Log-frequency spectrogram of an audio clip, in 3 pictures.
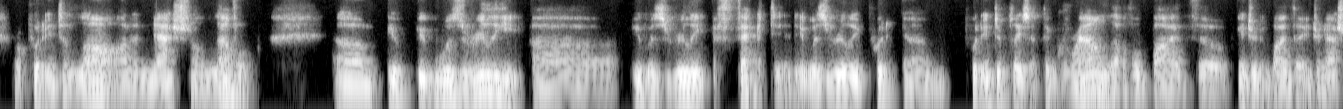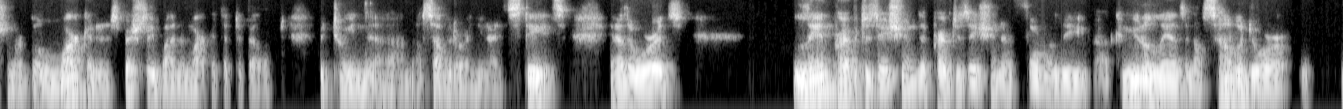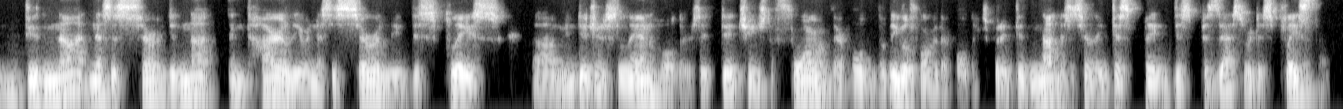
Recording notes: This interview was recorded at the Society for Latin American Studies Virtual Conference, 2021.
